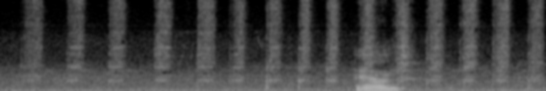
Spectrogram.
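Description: Brass and steel brushes scrape back and forth across dry softwood in quick, regular strokes, a soft rasping rhythm close by, with someone speaking briefly over it.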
